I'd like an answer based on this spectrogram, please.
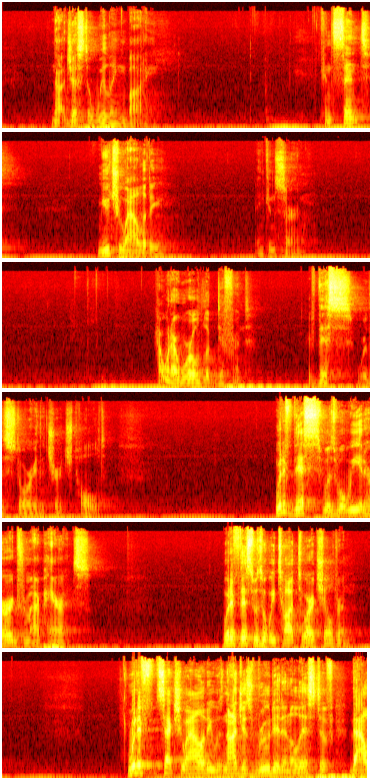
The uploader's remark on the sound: At Northminster Church on March 1, 2020 - the First Sunday of Lent.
